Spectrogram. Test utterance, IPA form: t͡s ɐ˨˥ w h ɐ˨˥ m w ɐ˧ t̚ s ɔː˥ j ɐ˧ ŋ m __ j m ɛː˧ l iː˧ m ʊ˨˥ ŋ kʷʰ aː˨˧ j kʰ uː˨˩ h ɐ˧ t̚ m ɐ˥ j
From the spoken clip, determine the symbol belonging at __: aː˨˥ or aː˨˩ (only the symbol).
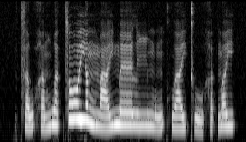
aː˨˥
